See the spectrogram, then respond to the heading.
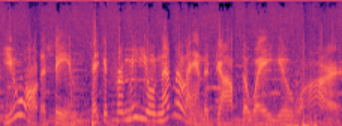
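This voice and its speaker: A man's voice: a little high, big pitch swings, normal speed, loud music behind the voice, rough recording. A man voicing a cheerful, boastful cartoon film character with brash, slangy delivery on an old 1920s film soundtrack. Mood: proud, eager.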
